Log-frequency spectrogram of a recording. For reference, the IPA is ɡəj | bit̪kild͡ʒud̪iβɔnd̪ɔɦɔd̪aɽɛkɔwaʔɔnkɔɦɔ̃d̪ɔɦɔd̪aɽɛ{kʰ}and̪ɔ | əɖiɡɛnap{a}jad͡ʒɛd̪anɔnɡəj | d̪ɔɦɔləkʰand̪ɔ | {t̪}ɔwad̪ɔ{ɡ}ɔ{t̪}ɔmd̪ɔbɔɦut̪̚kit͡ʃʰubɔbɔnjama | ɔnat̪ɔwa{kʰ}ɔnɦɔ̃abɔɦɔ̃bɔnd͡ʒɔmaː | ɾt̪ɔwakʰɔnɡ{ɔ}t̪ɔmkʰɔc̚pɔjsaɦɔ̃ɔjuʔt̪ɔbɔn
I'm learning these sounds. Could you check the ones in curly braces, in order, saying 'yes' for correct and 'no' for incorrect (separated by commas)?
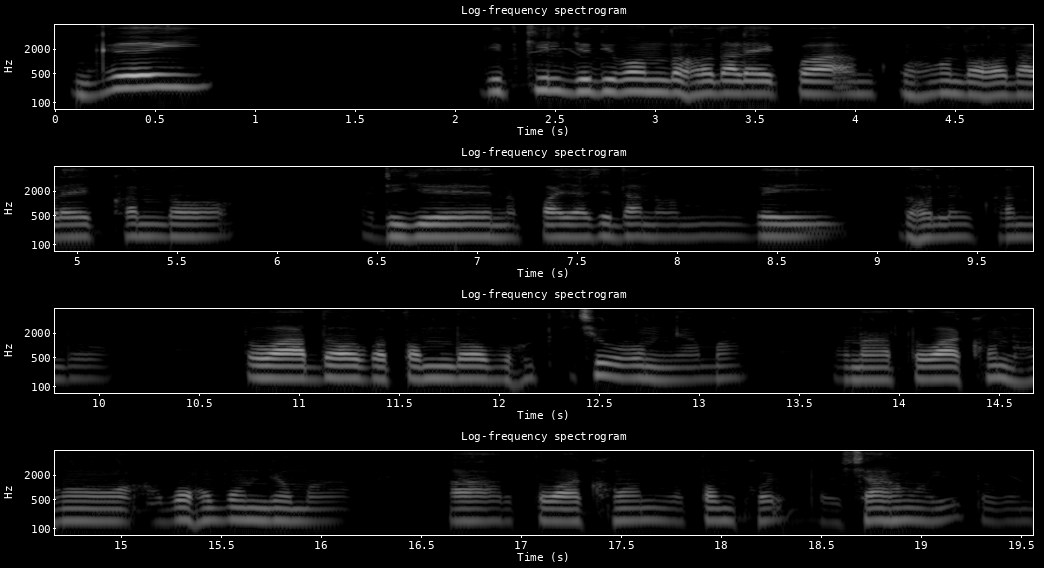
yes, yes, yes, yes, yes, yes, yes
